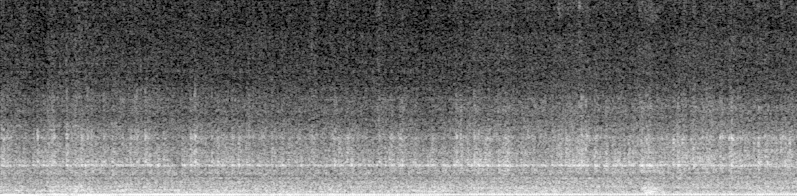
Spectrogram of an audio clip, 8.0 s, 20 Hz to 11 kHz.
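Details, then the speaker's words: PCI Self Generating Nitrogen Servicing Cart (SGNSC/GANG) engine warming up at about 1500 rpm idle after start: a steady, even drone with no knocks or misses; a healthy, normal warm-up idle. "Around 1500 RPMs, you want it to idle for a while, let it warm up."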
